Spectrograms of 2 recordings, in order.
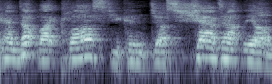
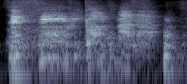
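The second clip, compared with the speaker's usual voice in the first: whisper; 7 dB quieter than usual. Acted. Dramatic reveal to children.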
